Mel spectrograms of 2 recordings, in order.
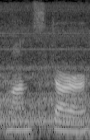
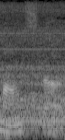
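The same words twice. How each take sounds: First: The word ends with a clear R sound. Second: The word ends in an 'ah' without R. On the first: "I don't say monster with an R at the end of it" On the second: "I say monster"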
